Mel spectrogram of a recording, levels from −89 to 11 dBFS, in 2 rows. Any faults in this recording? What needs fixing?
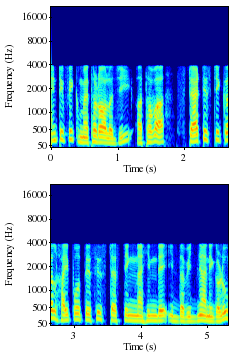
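Nothing here needs fixing: the speech carries the narrow band of G.711 telephone coding, with nothing above about 3.8 kHz and a faint quantisation hiss that rides along with the level, which fits ordinary 64 kbit/s mu-law and is simply how that telephone format sounds.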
